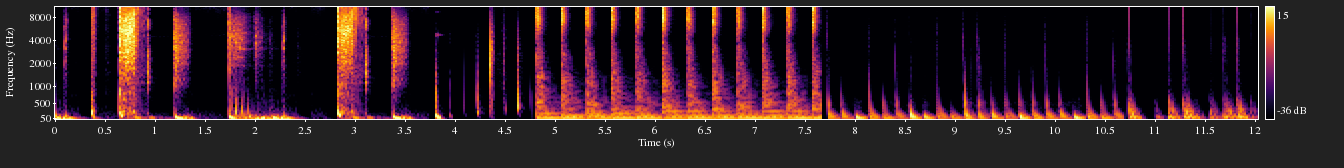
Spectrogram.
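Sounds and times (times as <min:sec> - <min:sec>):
electronic cinematic music loops: 0:04.8 - 0:09.9.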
